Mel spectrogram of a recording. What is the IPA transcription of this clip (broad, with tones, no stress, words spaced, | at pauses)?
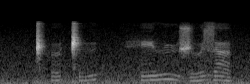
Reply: ǁʰɵ˩˥ǁɨ˩˥ | he˧˥ ðʉ˥˩ʒɵ˩˥ zɐ˥˩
